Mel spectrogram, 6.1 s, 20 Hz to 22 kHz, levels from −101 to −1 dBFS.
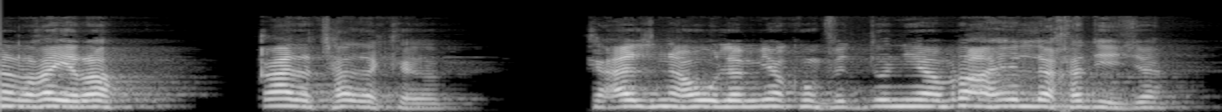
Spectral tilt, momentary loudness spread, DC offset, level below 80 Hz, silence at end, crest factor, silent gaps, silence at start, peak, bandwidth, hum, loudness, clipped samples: -5.5 dB/octave; 14 LU; under 0.1%; -66 dBFS; 0.25 s; 18 dB; 1.16-1.26 s, 2.56-2.90 s; 0 s; -2 dBFS; 12 kHz; none; -21 LUFS; under 0.1%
